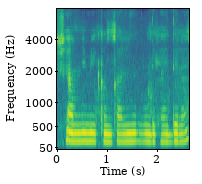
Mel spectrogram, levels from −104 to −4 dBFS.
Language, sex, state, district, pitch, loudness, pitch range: Hindi, female, Bihar, Vaishali, 180 Hz, -15 LUFS, 175-185 Hz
